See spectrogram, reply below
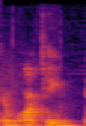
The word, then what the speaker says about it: Joaquin: Joaquin Phoenix. Am I saying it right now? – Yes, Joaquin. Yeah, Joaquin.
